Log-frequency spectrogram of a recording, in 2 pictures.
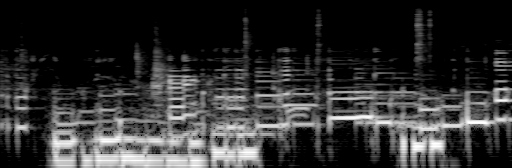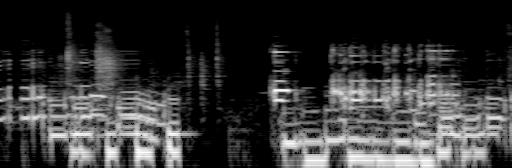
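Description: Multitracked instrumental played on an Epiphone Sheraton II semi-hollow electric guitar, four overdubbed parts of plucked melody over low bass notes. The playing thins to a brief pause about seven seconds in, then picks up again.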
